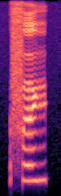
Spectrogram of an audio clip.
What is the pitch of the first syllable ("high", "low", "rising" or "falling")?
high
